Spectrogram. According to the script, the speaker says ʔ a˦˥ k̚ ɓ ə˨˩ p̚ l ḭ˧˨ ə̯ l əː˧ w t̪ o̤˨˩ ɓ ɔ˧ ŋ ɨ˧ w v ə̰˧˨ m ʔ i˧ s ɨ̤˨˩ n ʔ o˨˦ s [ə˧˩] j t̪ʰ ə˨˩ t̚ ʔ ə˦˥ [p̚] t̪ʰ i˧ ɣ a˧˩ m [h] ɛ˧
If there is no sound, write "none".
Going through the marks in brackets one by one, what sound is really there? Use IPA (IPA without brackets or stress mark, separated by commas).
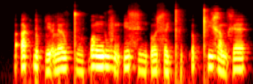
ə˧˩, p̚, x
